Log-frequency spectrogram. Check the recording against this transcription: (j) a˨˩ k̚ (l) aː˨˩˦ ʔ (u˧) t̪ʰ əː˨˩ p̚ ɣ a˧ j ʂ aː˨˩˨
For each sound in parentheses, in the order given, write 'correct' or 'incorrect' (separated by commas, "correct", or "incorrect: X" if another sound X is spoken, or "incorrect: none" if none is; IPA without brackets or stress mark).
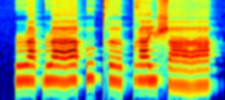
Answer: incorrect: ɹ, incorrect: ɹ, correct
